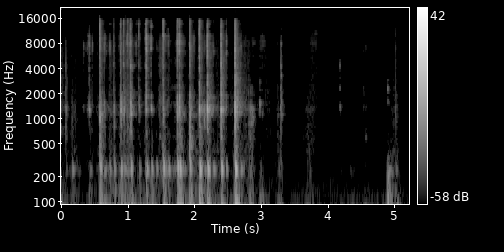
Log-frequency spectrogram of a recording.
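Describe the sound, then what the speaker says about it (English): Password being typed on a computer keyboard: a quick run of close, crisp key clicks for about three seconds, then a few scattered taps and faint quiet. "so I will type that again"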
